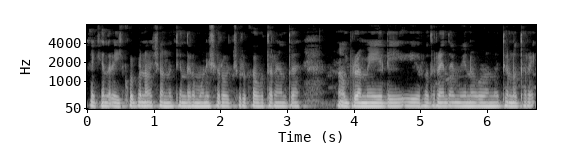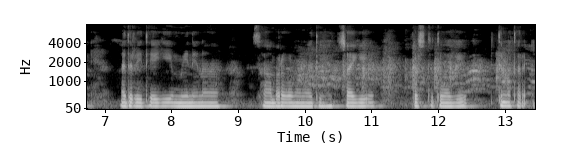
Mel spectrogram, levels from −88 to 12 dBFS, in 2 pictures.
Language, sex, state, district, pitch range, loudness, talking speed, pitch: Kannada, male, Karnataka, Bellary, 120-125 Hz, -15 LUFS, 85 wpm, 120 Hz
